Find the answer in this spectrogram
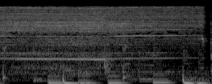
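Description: A power drill running continuously with a steady motor whine, cutting off right at the end.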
